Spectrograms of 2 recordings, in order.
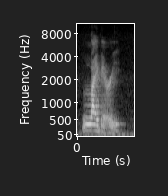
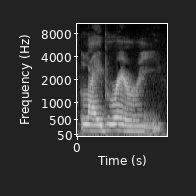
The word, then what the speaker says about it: library: the library library and there we have two are spread out library library and i think that some people struggle with that and perhaps that is why people tend to mispronounce it as library when it's library the next word is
